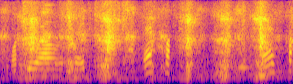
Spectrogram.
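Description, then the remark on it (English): A dog whimpers and lets out short, high yips, tangled in with a person talking steadily over it. “That's my unfortunate dog.”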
